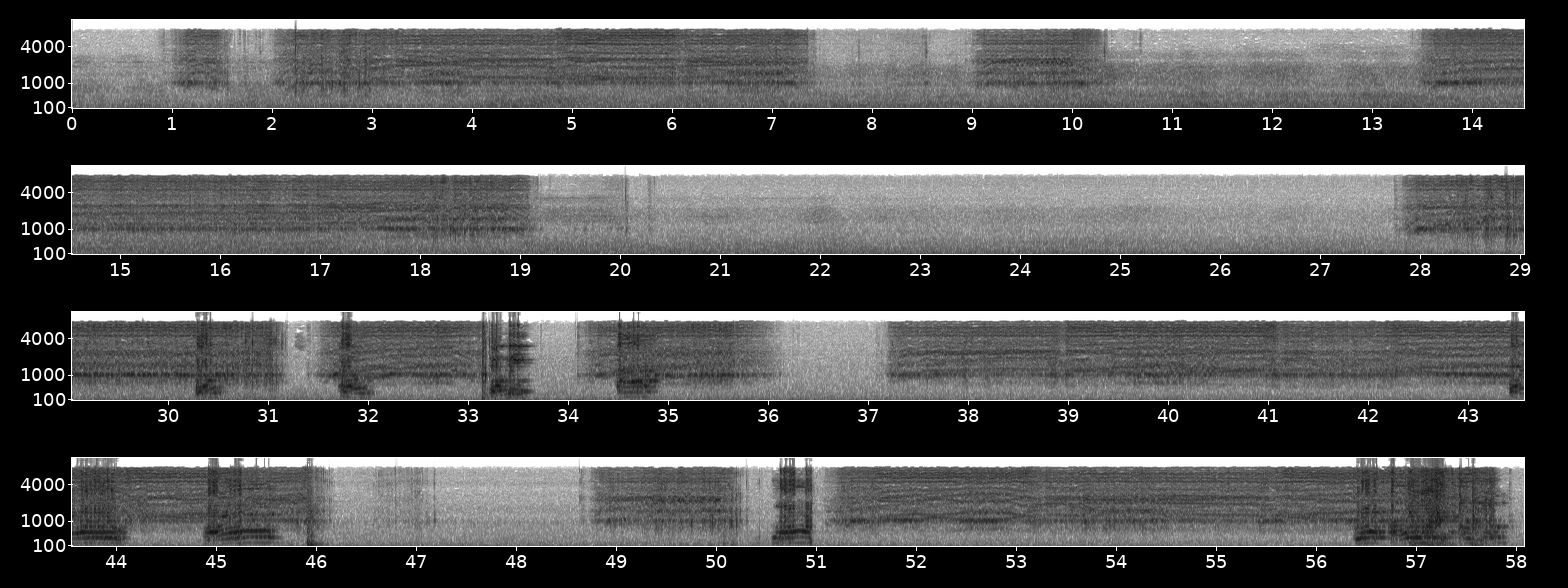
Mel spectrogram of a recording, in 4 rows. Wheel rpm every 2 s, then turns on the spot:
10, 130, 160, 110, 60, 20, 20, 160, 160, 90, 0, 0, 0, 10, 140, 120, 90, 100, 50, 160, 160, 160, 150, 10, 70, 70, 160, 160, 150.
10-12 18-20 46-48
